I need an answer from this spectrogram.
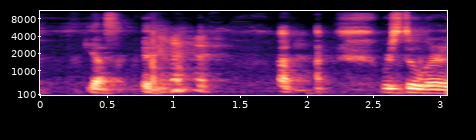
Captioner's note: laughing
